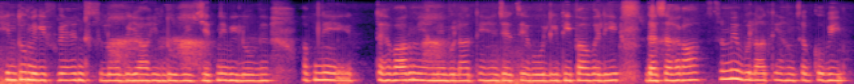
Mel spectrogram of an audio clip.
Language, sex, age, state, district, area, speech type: Urdu, female, 18-30, Bihar, Khagaria, urban, spontaneous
